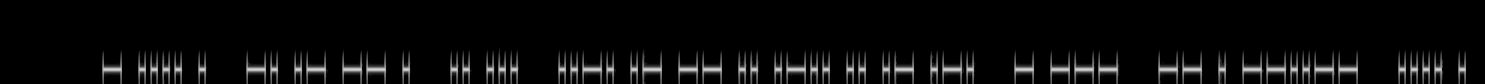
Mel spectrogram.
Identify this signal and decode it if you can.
Morse code, heard as a keyed tone, about 20 wpm, 700 Hz. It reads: THE NAME IS FAMILIAR TO ME, HE
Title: Sentences from Top 1000 Words 20wpm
